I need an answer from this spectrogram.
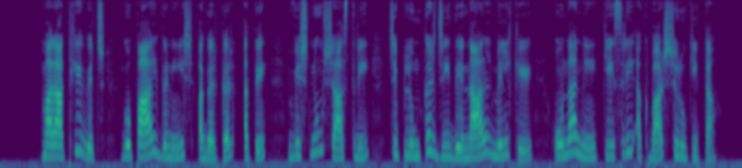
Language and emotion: Punjabi, neutral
